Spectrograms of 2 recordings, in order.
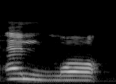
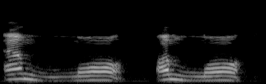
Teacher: دونوں لام موٹے کرنے ہیں۔ پھر الف کی، پھر ہم نے الف آ رہا ہے آگے تو وہ الف بھی موٹا ہوگا، اس طرح سے اللہ۔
